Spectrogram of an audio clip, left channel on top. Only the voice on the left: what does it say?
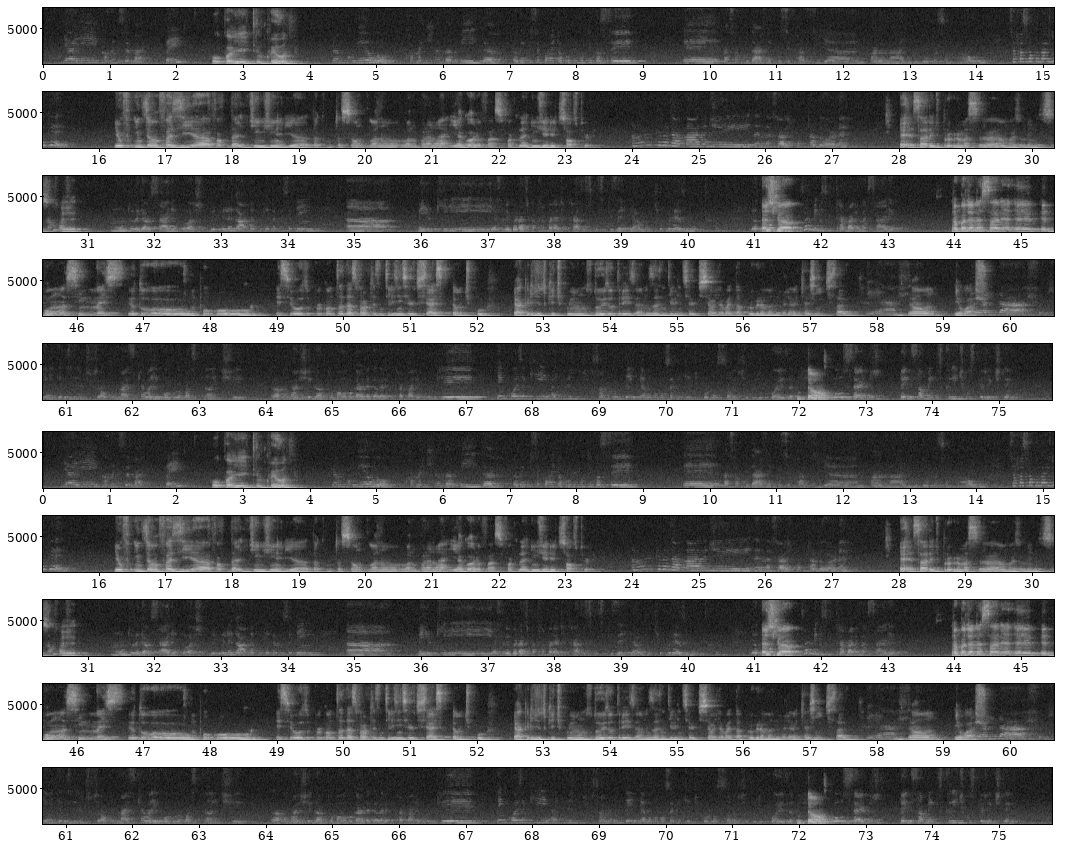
E aí, como é que você vai? Bem?
Tranquilo? Como é que anda a vida? Eu lembro que você comentou comigo que você eh, faz faculdade, né? Que você fazia no Paraná e mudou para São Paulo. Você faz faculdade do quê?
Ah, que legal. Na área de, né, nessa área de computador, né?
Nossa,
eu acho muito legal essa área. Eu acho be- é legal até porque também você tem ah, meio que essa liberdade para trabalhar de casa, se você quiser, é algo que eu prezo muito. <laughs> Eu tô
conhecendo
muitos amigos que trabalham nessa área.
Você acha?
Eu ainda acho que a inteligência artificial, por mais que ela evolua bastante, ela não vai chegar a tomar o lugar da galera que trabalha, porque tem coisa que a inteligência artificial ela não tem, ela não consegue ter, tipo, emoção, esse tipo de coisa,
ou certos pensamentos críticos que a gente tem.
